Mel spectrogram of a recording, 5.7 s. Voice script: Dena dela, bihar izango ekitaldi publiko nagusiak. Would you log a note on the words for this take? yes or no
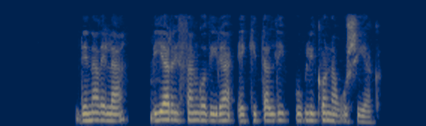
yes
